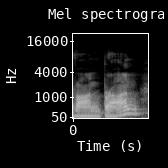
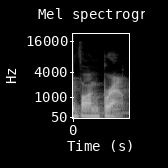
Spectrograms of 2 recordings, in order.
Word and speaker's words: von Braun: a fan of Braun he preferred Brown because that's the German pronunciation and the literal meaning of his last name so throughout this video I'm going to do my best to say Von Brown Von Brown was born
